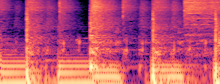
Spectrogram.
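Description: Instrumental band music: guitar and bass play held chords in short chopped, stop-start blocks over drums, with a brief drop about halfway through.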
